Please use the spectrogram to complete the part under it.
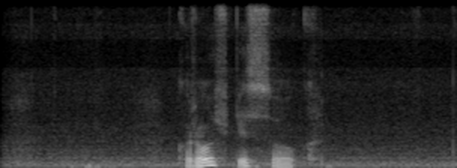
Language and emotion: Russian, sad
